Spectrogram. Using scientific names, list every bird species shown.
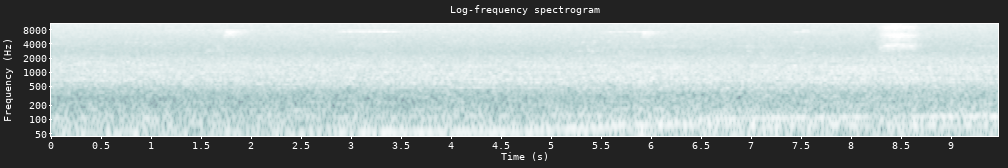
Dumetella carolinensis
